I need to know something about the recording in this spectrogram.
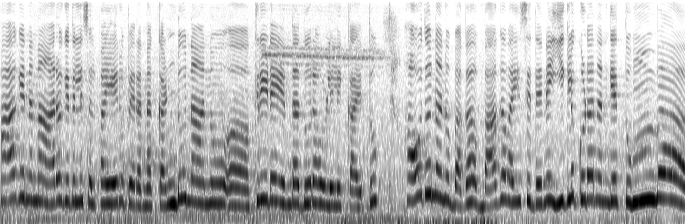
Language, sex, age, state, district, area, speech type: Kannada, female, 18-30, Karnataka, Tumkur, urban, spontaneous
